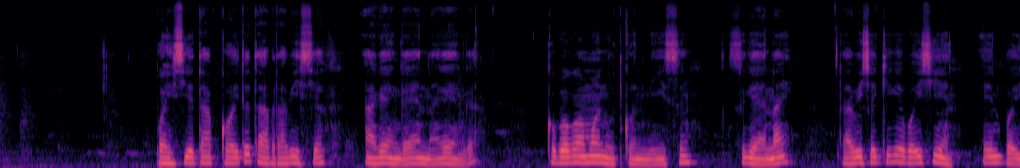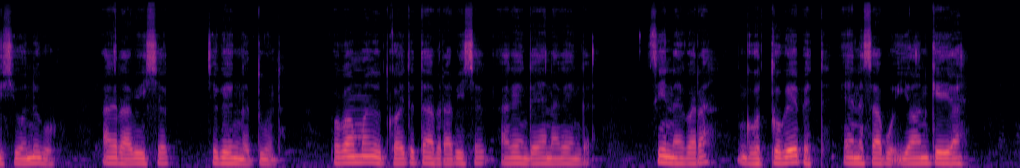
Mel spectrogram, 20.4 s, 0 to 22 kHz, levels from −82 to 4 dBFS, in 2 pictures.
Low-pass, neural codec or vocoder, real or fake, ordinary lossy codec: none; vocoder, 44.1 kHz, 128 mel bands every 512 samples, BigVGAN v2; fake; none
